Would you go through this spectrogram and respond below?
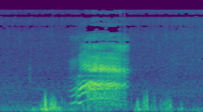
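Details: Female goat giving birth for the first time, having a hard labour with a single kid. She lets out one loud, strained, harsh scream lasting under a second, amid footsteps and rustling in the pen.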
